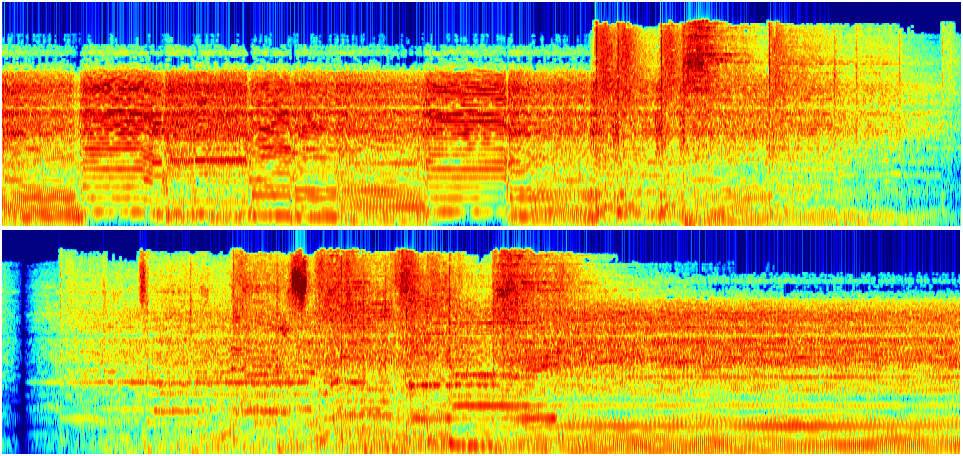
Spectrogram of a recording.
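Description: A brand new, loud, heavy rock song played on the radio, with distorted guitars and pounding drums, starting with punchy stop-start riffs, dropping out briefly near the middle, then crashing back in at full intensity.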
